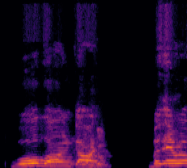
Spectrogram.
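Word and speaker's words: Wollongong: gong what is it how do you say it Woolen gong Woolen gong yes wolon gong wolong gong but they were like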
